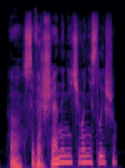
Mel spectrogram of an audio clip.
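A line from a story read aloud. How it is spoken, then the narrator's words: Mumbling. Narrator (Russian): пробормотал Роберт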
